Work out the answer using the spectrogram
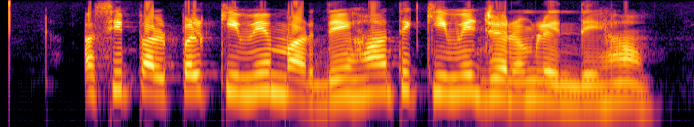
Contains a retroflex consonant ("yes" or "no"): no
